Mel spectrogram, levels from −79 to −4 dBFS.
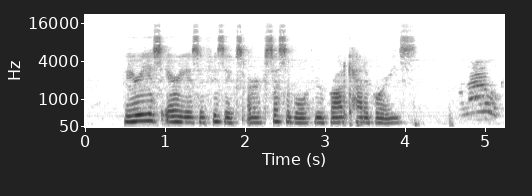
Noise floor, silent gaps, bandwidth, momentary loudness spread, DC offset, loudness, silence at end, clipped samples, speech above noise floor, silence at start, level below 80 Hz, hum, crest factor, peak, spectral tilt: -55 dBFS; none; 16 kHz; 10 LU; under 0.1%; -29 LUFS; 0.05 s; under 0.1%; 27 dB; 0.5 s; -74 dBFS; none; 16 dB; -14 dBFS; -4 dB/octave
